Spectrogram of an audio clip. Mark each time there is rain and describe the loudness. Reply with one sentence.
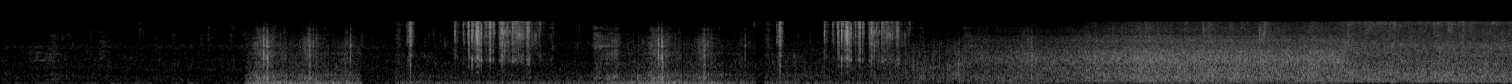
The rain can be heard from 0.0 to 15.0 s, getting louder.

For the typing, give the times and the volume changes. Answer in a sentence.
You can't hear the typing here.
